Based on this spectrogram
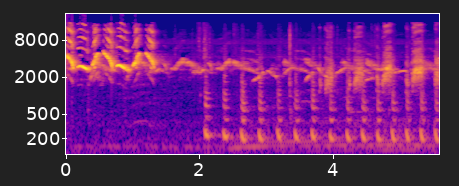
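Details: Caged Vietnamese Chinese hwamei, an old wild-caught bird with a 'forest voice' song, opens with rich looping whistles, then shifts to a fast series of short, sharp notes, about two per second, over faint background clicks.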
